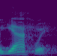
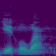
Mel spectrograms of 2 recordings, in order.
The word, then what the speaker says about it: Jehová: visto y b y que algunos y algunos pronuncian como yahwe cuando es Jehová Okay así le dirás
